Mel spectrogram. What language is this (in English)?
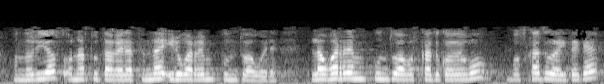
Basque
